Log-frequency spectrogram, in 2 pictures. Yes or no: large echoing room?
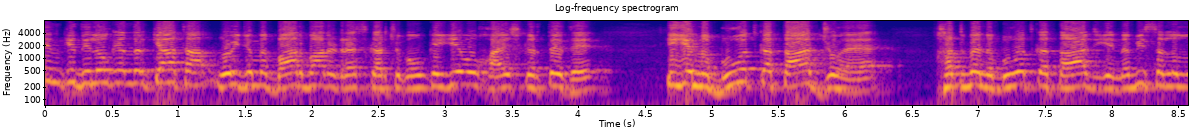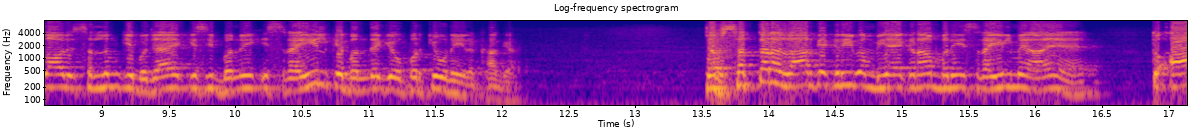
yes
